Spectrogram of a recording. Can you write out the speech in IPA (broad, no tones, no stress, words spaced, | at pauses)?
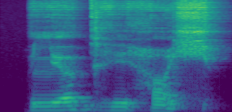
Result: lʲʌɡʱihɑç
